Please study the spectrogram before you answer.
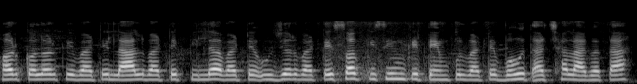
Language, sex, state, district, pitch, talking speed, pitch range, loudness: Bhojpuri, female, Bihar, East Champaran, 230 Hz, 170 wpm, 220-235 Hz, -19 LUFS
